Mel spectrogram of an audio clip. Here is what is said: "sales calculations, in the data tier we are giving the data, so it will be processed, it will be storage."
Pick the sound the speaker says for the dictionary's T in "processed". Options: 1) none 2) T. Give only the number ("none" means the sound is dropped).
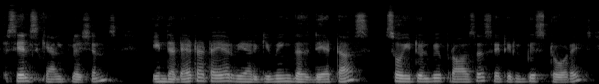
1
